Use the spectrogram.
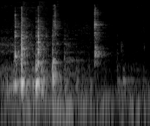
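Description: Metal plates clatter and clink as they are picked up and stacked for a home meal, a quick run of four sharp ringing knocks close by with no voices.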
